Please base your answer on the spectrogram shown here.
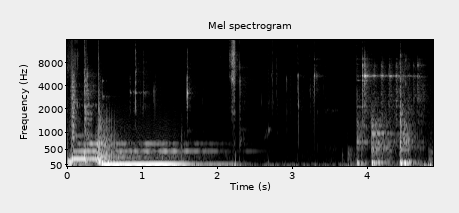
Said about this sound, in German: Dafür war das Ablegen von dem Öffner ganz schön laut. das hat bestimmt schön in den Ohren geklingelt.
